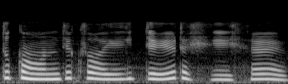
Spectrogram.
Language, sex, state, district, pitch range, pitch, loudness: Hindi, female, Madhya Pradesh, Katni, 240-275 Hz, 245 Hz, -15 LUFS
